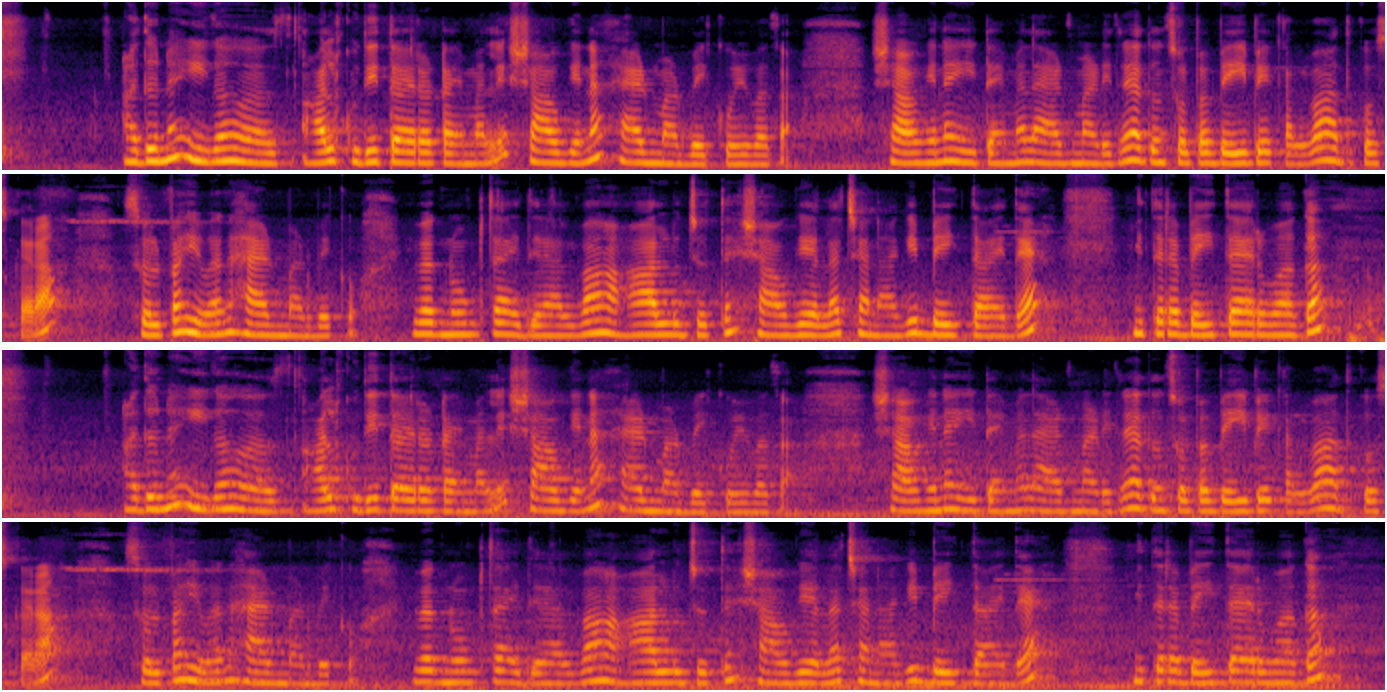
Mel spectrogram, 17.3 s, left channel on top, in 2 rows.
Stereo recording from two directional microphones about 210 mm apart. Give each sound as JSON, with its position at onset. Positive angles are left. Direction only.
{"t": 0.7, "sound": "a woman's voice", "side_deg": 30}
